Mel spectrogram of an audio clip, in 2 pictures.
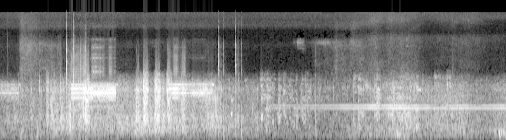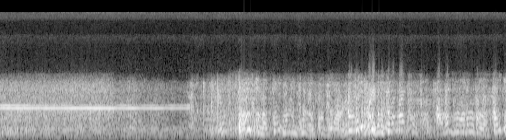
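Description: Emergency Alert System broadcast heard through a portable AM radio's speaker: the harsh buzzing data bursts of the SAME header, sent three times, open the Required Monthly Test alert. About five seconds in the two-tone EAS attention signal comes on and holds steady for about eight and a half seconds, then stops suddenly and an announcer's voice begins reading the statewide test message.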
